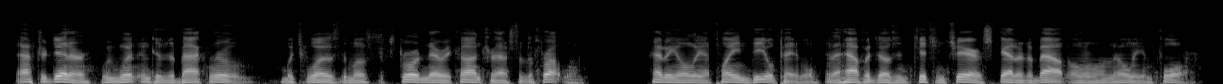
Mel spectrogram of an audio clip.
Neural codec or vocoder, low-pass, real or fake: codec, 44.1 kHz, 3.4 kbps, Pupu-Codec; 7.2 kHz; fake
